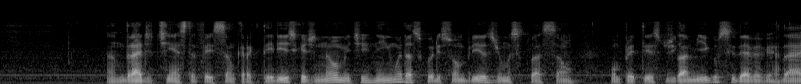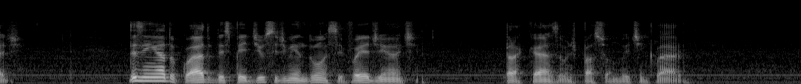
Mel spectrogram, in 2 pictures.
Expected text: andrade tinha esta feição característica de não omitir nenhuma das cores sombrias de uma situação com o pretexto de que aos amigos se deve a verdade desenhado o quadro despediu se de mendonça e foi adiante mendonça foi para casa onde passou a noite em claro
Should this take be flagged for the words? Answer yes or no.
yes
